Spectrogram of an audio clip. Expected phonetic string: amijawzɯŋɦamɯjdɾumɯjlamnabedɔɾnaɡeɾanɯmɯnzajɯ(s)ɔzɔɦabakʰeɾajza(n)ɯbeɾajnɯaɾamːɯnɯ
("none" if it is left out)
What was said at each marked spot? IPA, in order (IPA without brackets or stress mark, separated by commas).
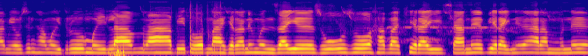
z, n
